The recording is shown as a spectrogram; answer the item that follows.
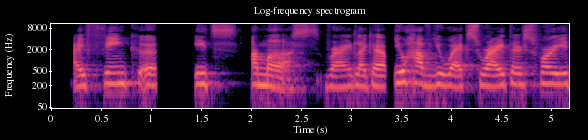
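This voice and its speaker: A woman with a Portuguese accent, medium pitch and a monotone, flat intonation at a fairly slow pace. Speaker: designer and business owner. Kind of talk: interview. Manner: halting.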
